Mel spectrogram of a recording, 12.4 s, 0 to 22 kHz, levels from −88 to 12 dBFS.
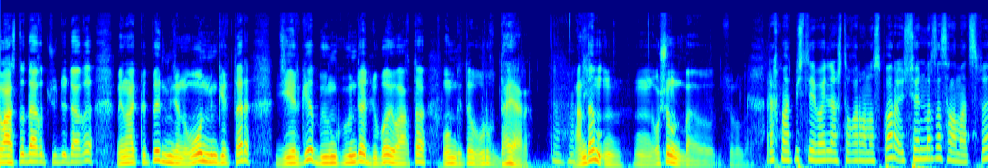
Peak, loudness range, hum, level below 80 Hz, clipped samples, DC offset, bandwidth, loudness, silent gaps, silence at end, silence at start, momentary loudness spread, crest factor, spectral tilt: -4 dBFS; 7 LU; none; -46 dBFS; under 0.1%; under 0.1%; 15.5 kHz; -23 LUFS; none; 0 s; 0 s; 13 LU; 18 dB; -7 dB/octave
